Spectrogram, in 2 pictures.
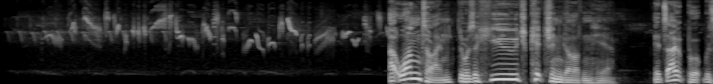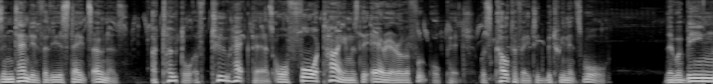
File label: audioguide en enfant; jardin; modave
